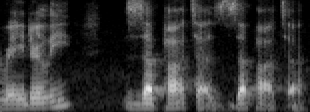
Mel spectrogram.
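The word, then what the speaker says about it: Rayderley Zapata: It's Raiderly, like Ray is a nickname for Raiderly. Zapata.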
